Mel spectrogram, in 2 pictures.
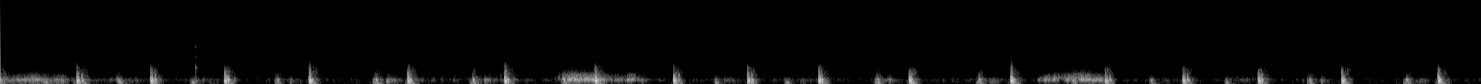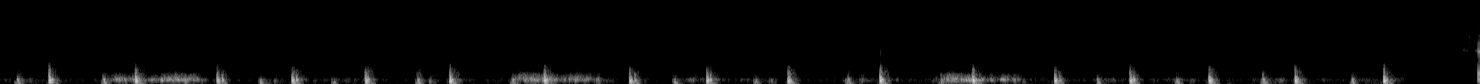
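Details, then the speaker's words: Asymptomatic 17-year-old girl, third left sternal border: innocent grade 2 to 3 early-to-mid systolic murmur, second sound normally split and wider with inspiration, some sinus arrhythmia. "she was also evaluated because of the finding of a systolic merma which is typically innocent it is a grade 2 to three early to mid systolic"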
